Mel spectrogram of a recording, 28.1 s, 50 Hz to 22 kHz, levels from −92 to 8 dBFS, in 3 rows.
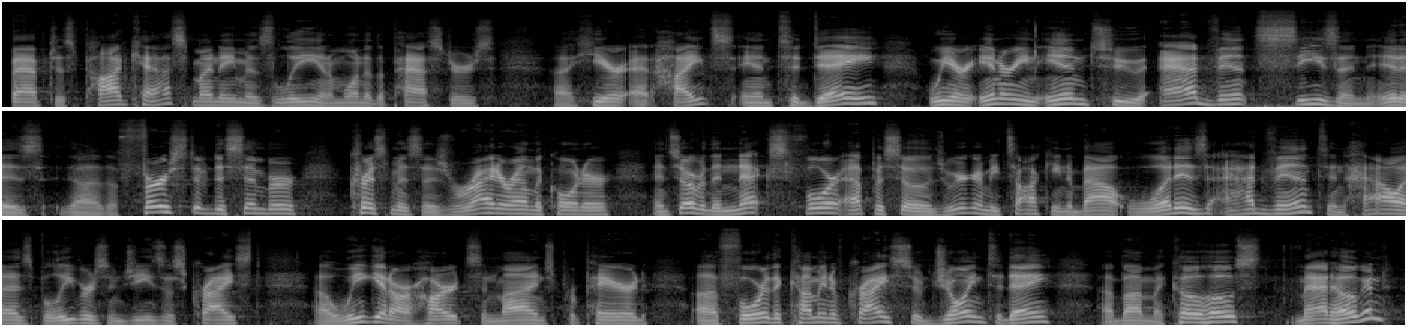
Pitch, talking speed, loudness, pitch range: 135 Hz, 180 wpm, -31 LUFS, 115-160 Hz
